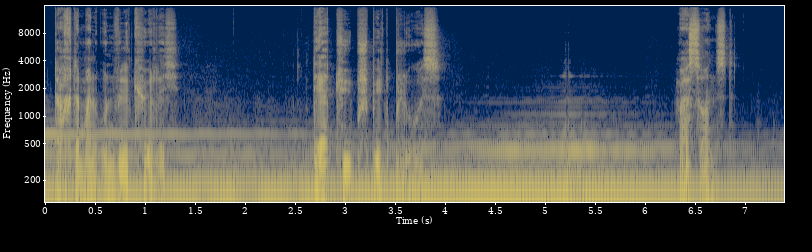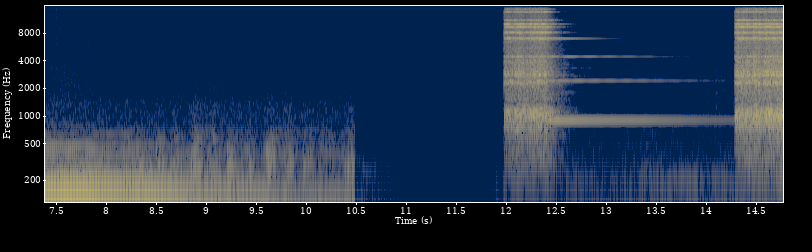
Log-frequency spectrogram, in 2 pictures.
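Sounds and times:
low drone: 0:00.0 - 0:10.5
speech: 0:00.1 - 0:01.4, 0:02.7 - 0:04.0, 0:06.3 - 0:07.0
telephone ringing unanswered: 0:12.0 - 0:13.2, 0:14.3 - 0:14.7.

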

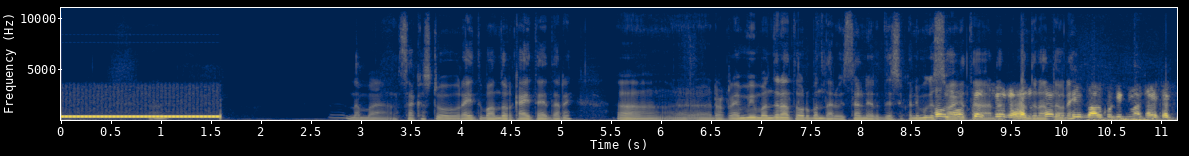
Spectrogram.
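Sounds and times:
low telephone line tone of a connecting phone-in call: 0:00.0 - 0:01.6
speech: 0:03.0 - 0:11.1.

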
